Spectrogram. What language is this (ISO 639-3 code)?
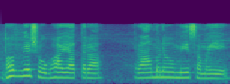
san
